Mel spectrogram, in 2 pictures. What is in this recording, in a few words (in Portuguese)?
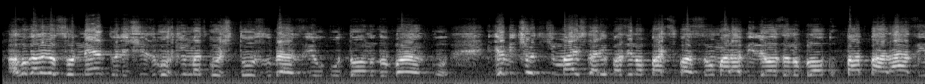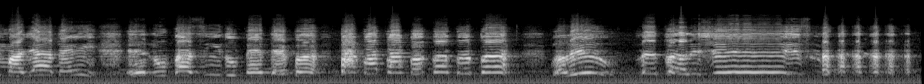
Voz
